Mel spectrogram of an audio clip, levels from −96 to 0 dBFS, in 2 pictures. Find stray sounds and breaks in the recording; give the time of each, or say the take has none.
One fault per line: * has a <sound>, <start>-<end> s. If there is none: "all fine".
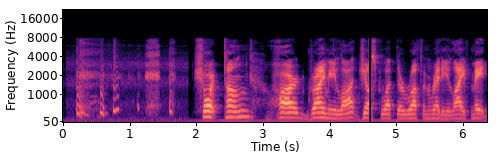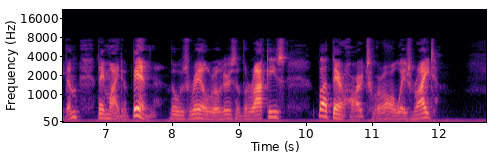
* has a laugh, 0.2-1.7 s
* has a dropout, 4.6-4.6 s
